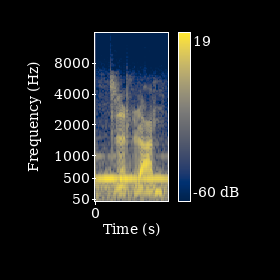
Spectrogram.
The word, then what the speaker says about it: ziran: We use the word nature for the Chinese expression zi, zi ran. They pronounce J like a sort of unrolled R.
